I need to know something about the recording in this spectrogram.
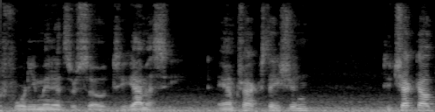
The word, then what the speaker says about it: Yemassee: Yemassee. That's right, I looked up how to pronounce it finally.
